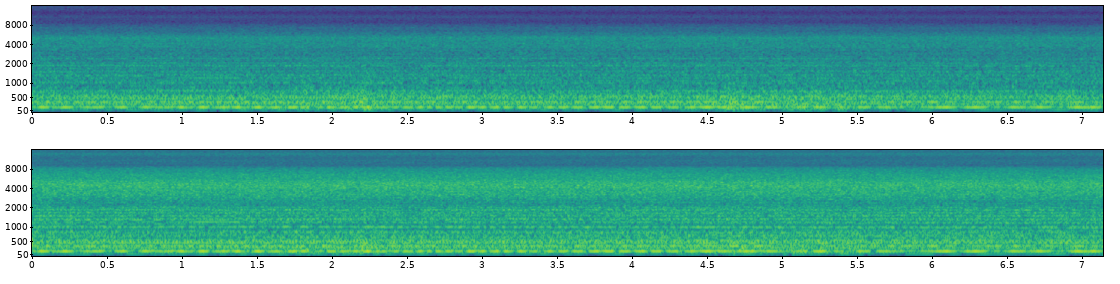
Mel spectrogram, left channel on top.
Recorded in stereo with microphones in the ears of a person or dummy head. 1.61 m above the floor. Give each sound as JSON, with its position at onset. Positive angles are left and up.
{"t": 0.0, "sound": "a drone", "side_deg": -35}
